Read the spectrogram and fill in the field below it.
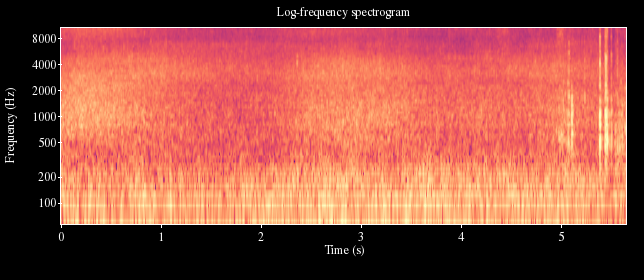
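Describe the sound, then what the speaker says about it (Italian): Wind blows steadily across a boat at sea during fishing, a constant rushing roar buffeting the microphone, with water sloshing beneath and a couple of brief knocks near the end. "C'è sempre vento."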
